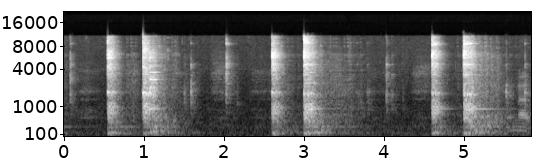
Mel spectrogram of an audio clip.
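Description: Sharp metal hammer blows on a curved steel punch driven into an old scrap arc welder, loud close strikes arriving in pairs at a steady rhythm, each ringing briefly before the next, with no talk.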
